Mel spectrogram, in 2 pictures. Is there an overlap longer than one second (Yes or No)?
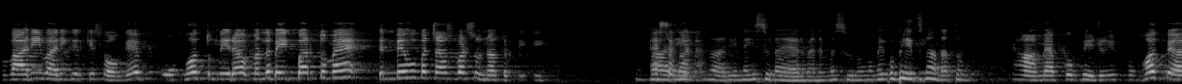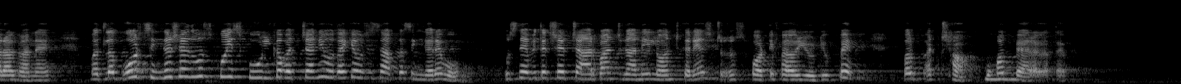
No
